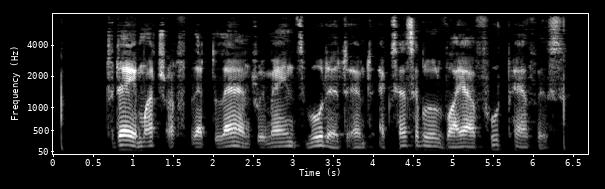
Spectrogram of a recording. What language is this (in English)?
English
